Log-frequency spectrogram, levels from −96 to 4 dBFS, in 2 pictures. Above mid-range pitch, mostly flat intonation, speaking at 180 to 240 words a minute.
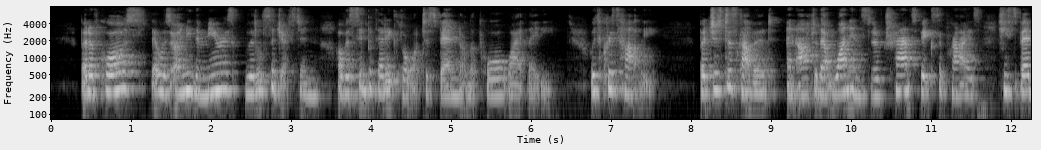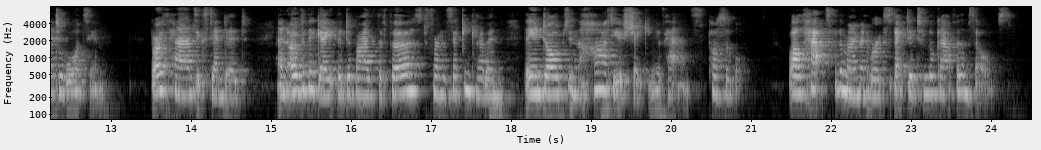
Yes: high, 235 Hz; narrow, 2.3 semitones; average, 185 wpm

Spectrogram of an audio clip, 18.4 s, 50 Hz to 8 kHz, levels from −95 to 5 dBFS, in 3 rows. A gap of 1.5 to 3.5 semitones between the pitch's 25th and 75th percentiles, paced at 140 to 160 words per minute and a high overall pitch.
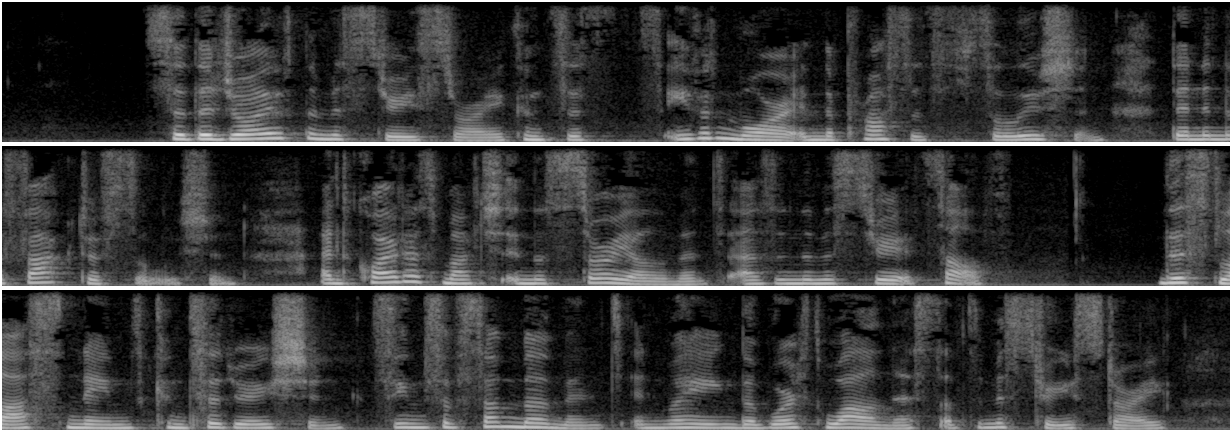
No: average, 3.1 semitones; average, 170 wpm; high, 210 Hz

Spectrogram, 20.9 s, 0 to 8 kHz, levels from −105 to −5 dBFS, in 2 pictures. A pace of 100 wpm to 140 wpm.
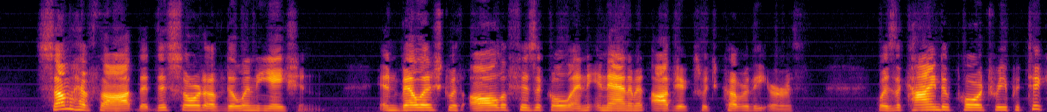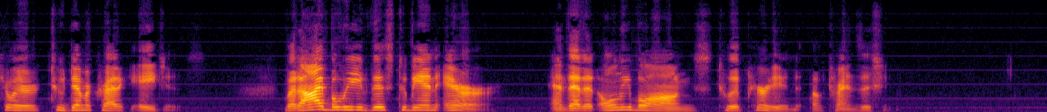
Yes: slow, 135 wpm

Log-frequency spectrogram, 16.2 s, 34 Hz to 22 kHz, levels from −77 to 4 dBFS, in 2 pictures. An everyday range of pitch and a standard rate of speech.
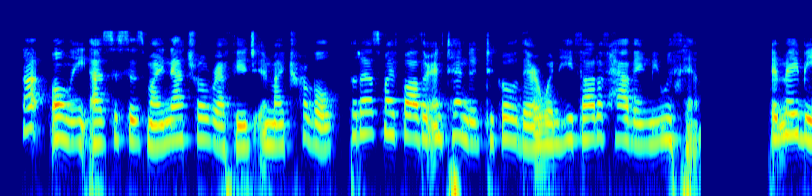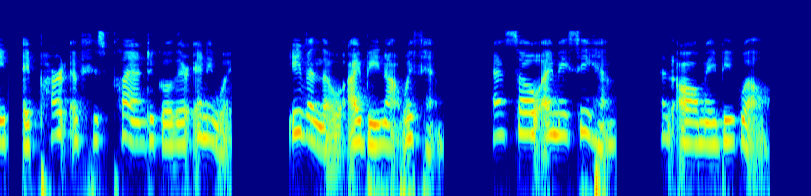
No: average, 3.8 semitones; fast, 215 wpm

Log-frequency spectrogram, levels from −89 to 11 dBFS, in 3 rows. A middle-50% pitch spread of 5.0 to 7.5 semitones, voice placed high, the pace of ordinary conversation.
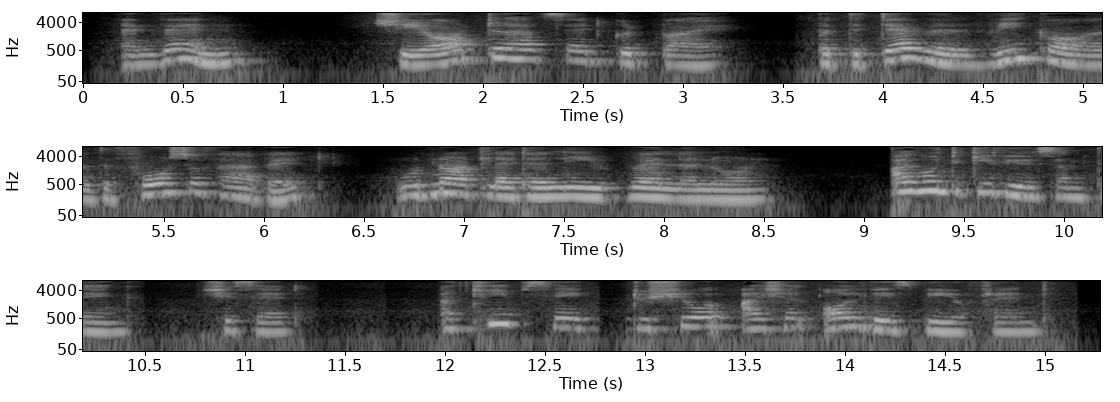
Yes: wide, 5.5 semitones; high, 200 Hz; average, 170 wpm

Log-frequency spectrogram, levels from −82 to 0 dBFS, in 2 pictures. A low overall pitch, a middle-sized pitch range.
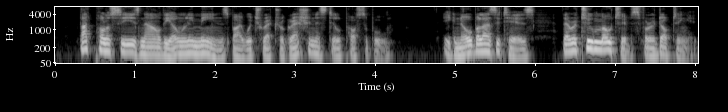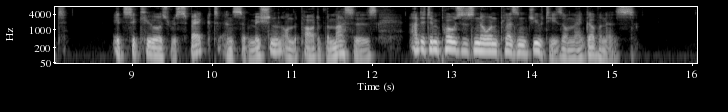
No: low, 110 Hz; wide, 7.9 semitones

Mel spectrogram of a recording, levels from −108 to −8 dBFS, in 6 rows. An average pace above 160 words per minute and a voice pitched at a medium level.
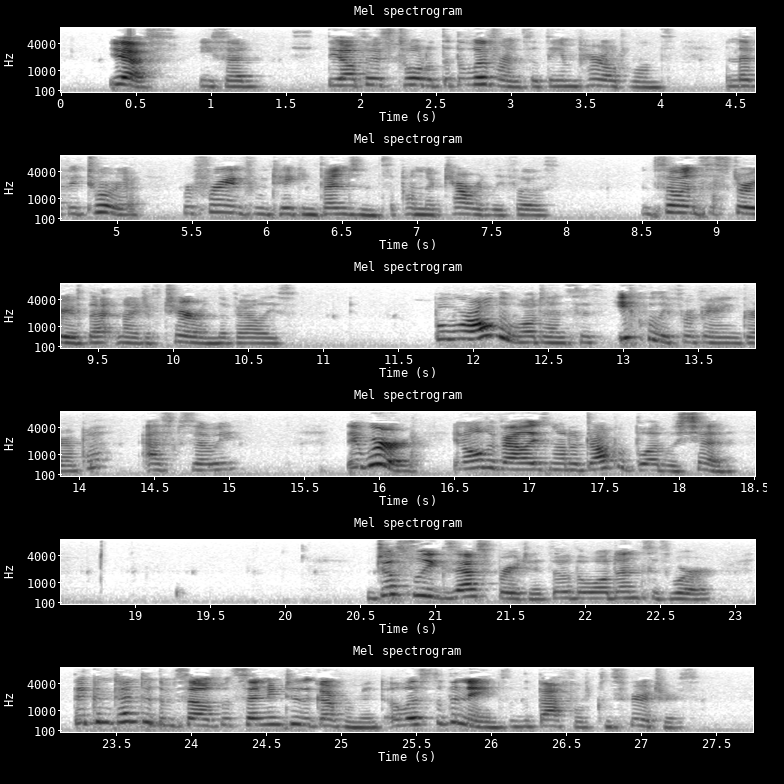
No: average, 180 wpm; very high, 250 Hz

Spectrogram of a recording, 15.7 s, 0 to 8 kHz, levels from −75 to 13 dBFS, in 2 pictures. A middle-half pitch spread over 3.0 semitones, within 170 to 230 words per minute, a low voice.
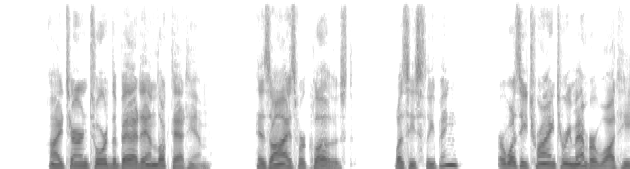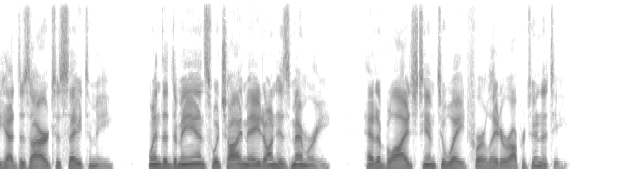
Yes: average, 4.5 semitones; average, 185 wpm; low, 130 Hz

